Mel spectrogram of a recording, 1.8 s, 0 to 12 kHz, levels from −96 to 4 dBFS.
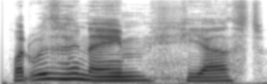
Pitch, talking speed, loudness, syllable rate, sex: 165 Hz, 200 wpm, -17 LUFS, 4.4 syllables/s, male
